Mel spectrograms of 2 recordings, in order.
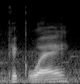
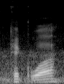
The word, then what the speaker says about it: Piqua: Some people pronounce it Picway, but it's Pikua, Ohio.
